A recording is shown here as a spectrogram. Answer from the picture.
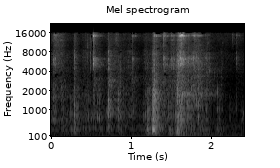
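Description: Hands rummaging through small items while reaching for a part: a scatter of light clicks and rustles, the loudest about a second and a quarter in.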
